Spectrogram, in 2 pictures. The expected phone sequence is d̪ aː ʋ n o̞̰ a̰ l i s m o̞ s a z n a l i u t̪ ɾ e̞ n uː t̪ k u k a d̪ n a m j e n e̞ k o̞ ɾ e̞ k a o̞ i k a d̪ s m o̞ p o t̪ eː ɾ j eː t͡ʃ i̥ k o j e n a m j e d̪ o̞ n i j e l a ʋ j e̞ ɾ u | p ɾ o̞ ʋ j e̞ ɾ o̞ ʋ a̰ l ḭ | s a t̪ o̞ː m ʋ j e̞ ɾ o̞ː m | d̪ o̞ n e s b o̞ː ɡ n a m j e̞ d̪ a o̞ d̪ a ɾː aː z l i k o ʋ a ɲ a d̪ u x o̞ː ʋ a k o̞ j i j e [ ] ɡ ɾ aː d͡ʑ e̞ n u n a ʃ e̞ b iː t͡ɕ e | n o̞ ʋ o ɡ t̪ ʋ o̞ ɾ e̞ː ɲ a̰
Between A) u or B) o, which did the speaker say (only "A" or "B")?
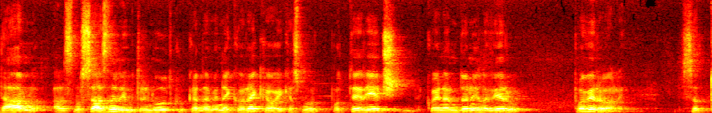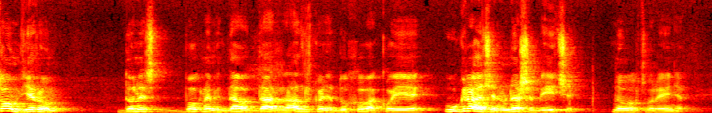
A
